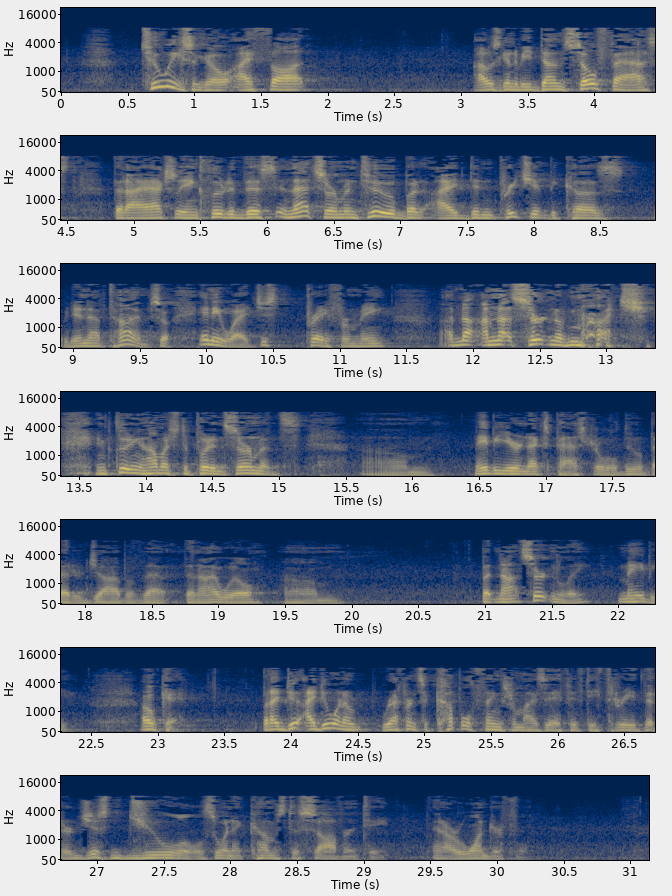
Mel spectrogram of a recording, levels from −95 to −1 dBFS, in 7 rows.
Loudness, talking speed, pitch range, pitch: -26 LUFS, 190 wpm, 115-150 Hz, 125 Hz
